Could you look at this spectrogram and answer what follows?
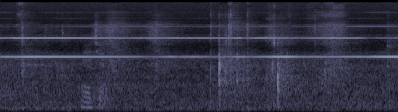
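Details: Practical defibrillator demonstration session with electrodes and a charge/shock sequence: a steady, high electronic AED alarm tone sounding continuously, with faint voices and handling noise in a room.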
